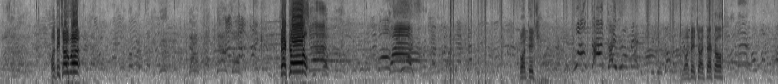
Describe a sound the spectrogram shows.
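Spectators shout and cheer loudly outdoors.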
